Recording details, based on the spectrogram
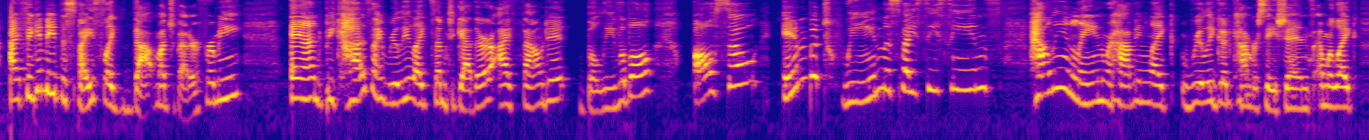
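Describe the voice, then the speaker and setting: A woman in her thirties chatting casually at home about the books she reads, her voice worn and raspy from a long day, full of "like" fillers. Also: medium pitch. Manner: hushed whisper early in the morning. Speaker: book vlogger. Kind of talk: casual read-along vlog chat.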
